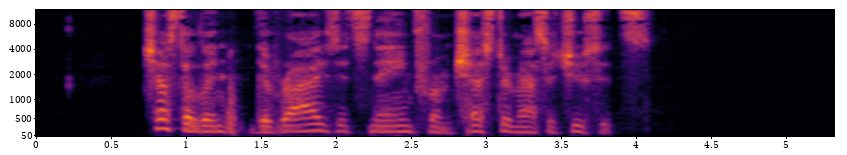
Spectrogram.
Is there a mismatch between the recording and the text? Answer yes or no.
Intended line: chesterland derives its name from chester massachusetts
no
